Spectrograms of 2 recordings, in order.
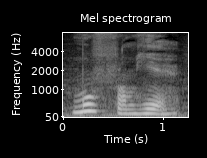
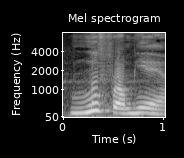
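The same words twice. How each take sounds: First: It is said in a gentle, inoffensive tone. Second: It is said in a harsh, rude tone. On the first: The request is polite and not insulting. The speaker calls it right. "I wouldn't see it as an insult" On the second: The request comes across as an insult. The speaker calls it wrong. "I'll be like, what? Who are you talking to?"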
